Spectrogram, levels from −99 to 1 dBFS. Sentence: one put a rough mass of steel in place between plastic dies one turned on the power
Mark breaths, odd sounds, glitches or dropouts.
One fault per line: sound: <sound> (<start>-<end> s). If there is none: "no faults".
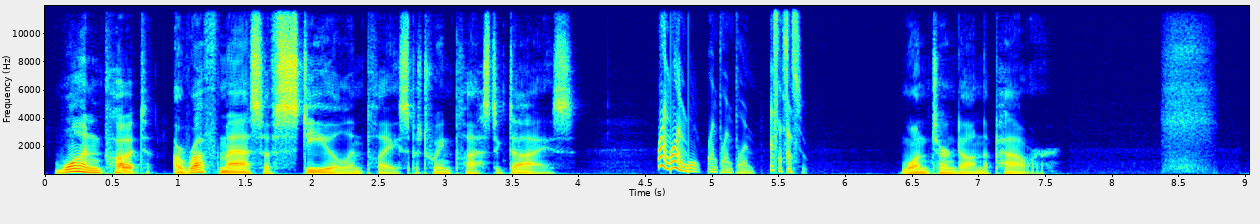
sound: chirp (4.6-5.7 s)
sound: breath (8.4-8.8 s)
